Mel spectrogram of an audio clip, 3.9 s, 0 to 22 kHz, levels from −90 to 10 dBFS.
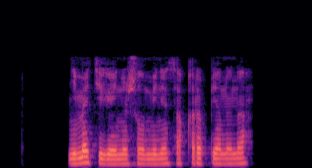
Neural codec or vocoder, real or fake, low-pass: none; real; 5.4 kHz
